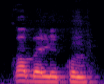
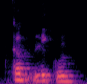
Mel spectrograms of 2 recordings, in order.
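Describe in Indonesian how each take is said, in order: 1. Bunyi b dilepas dengan pantulan gema. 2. Bunyi b dipotong pendek tanpa gema. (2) "tidak boleh"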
